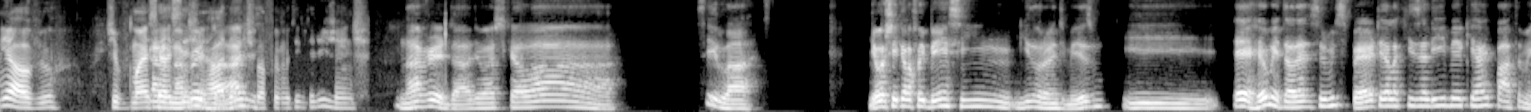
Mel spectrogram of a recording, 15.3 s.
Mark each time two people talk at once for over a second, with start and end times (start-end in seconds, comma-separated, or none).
1.4-2.7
